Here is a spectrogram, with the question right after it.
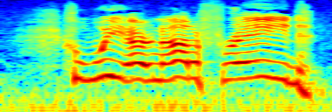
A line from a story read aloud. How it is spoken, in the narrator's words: screamed Frog and Toad at the same time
